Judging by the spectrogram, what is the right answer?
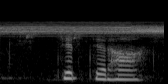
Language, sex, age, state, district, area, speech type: Santali, female, 18-30, Jharkhand, Seraikela Kharsawan, rural, read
